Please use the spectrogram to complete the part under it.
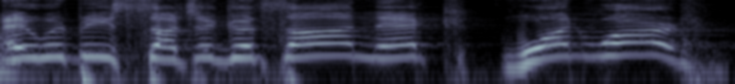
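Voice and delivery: high, loud, worked-up insistence; exasperated outburst. Real, not acted. Co-host telling Nick the song could be fixed, exasperated outburst. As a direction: burst out at full pitch to drive the point home.

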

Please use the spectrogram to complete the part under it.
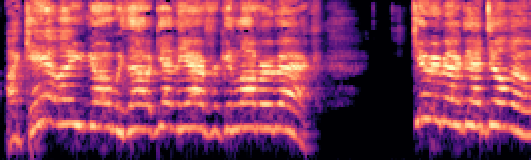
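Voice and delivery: high put-on shout; mock yell. Clerk yelling after the walking thief, high mock shout. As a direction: chase him down yelling, hammed up. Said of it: "So I'm like".

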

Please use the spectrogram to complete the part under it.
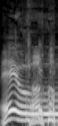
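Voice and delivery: high, loud, drawn-out heckle; rowdy whoop. Real, not acted. Co-host cheering a director's uncut joke, rowdy whoop. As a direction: whoop at the dirty punchline.

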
